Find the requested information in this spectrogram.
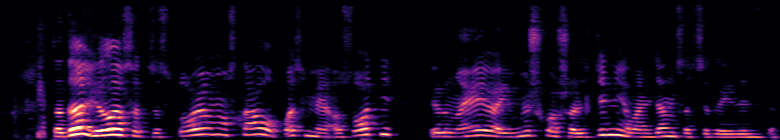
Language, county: Lithuanian, Tauragė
